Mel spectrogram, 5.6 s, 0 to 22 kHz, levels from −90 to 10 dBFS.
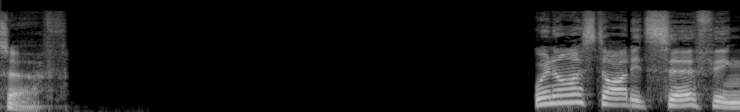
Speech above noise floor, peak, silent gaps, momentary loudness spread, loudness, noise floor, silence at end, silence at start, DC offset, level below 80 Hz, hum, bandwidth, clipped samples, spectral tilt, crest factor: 58 dB; -6 dBFS; 1.11-3.94 s; 7 LU; -20 LUFS; -78 dBFS; 0 s; 0 s; under 0.1%; -54 dBFS; none; 15.5 kHz; under 0.1%; -4 dB/octave; 20 dB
